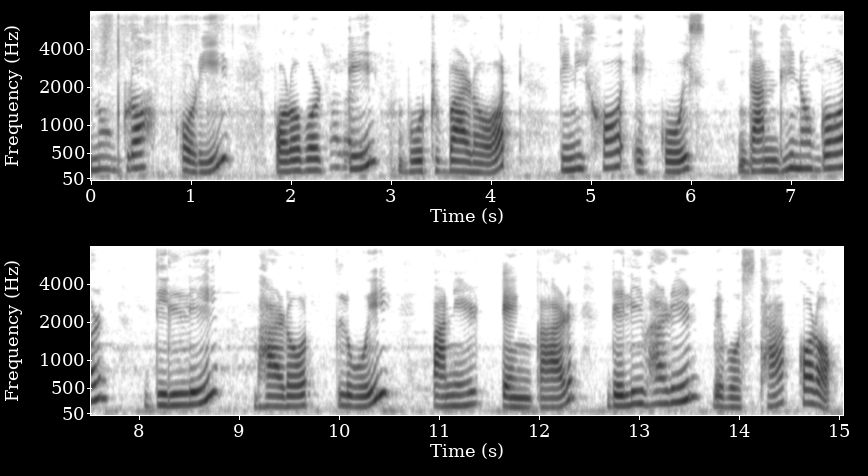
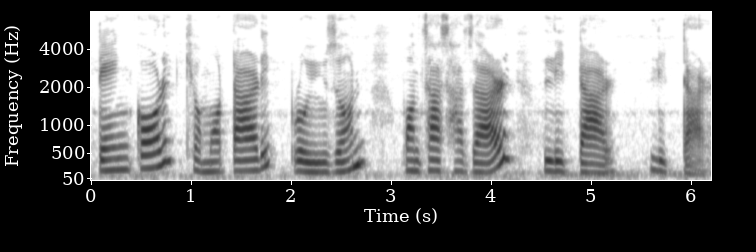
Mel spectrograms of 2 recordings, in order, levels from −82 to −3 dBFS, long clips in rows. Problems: none marked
